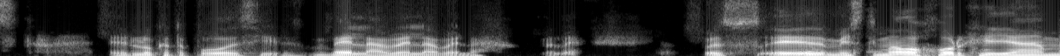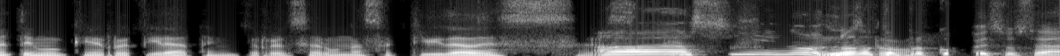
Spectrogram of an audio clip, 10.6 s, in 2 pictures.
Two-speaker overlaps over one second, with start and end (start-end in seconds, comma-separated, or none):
8.2-9.9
